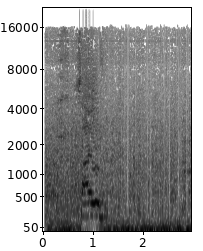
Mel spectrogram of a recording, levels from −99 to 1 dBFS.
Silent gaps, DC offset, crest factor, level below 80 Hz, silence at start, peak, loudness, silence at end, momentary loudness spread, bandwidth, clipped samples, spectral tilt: none; under 0.1%; 8 dB; -16 dBFS; 0.05 s; 0 dBFS; -11 LUFS; 0 s; 12 LU; 17 kHz; under 0.1%; -4 dB/octave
